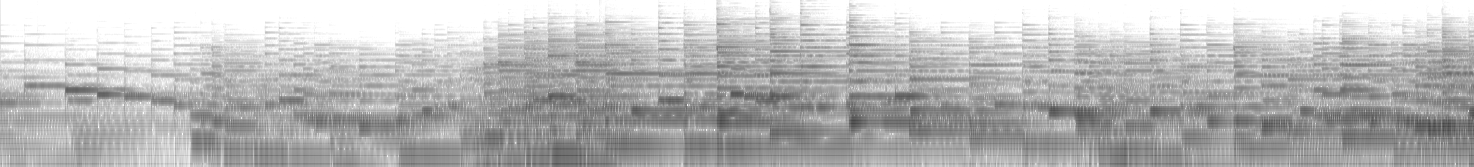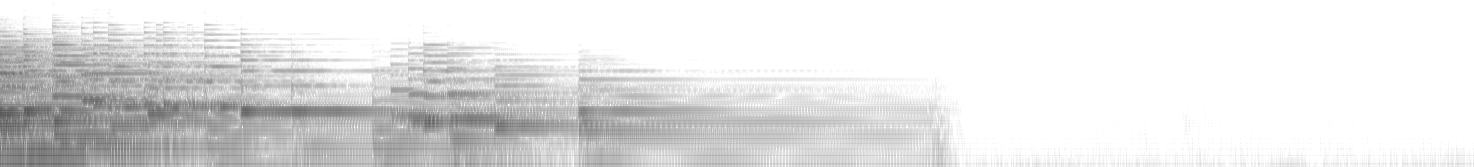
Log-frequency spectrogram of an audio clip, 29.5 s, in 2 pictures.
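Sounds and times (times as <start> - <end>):
baroque keyboard piece in C minor: 0.0 - 22.4.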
